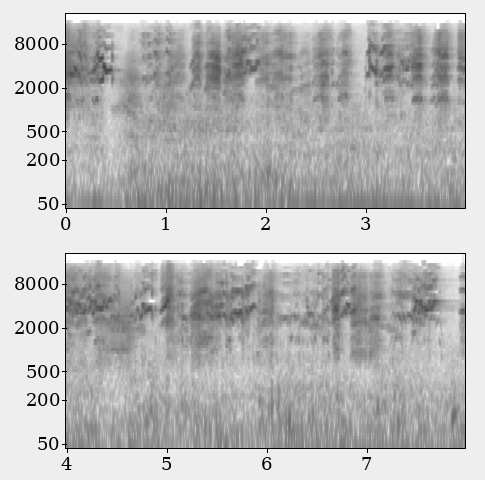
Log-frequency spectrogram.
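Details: Excited rainbow lorikeets at Wild River Caravan Park, Herberton: a dense, continuous chorus of shrill squawks and screeches from several birds, rapid and overlapping with no quiet breaks.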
